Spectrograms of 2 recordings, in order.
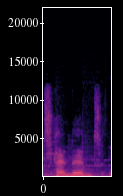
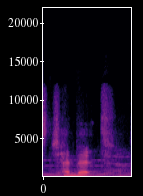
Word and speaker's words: Tenet: It's not tenant like a tenant in a apartment building. It's Tenet, T-E-N-E-T.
